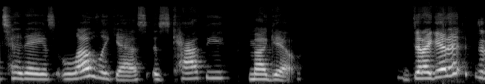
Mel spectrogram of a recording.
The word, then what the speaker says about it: Micheel: It's Micheel. Looks like Michael with two E's.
